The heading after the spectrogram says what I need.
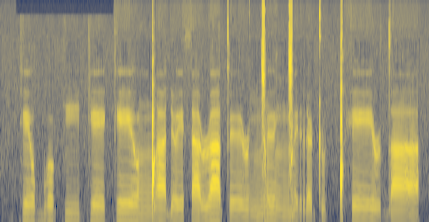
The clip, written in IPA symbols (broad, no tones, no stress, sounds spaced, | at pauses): k e o̯ b o k iː k eː k eː o̯ ŋ͡ǃ a ɗ ə e̯ θ a ɹ a t̪ ɘː ɹ ŋ͡ǀ ɘ ŋ͡ǀ ɘ r ɤ ʈ u ǃʰ eː ɹ d̪ a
